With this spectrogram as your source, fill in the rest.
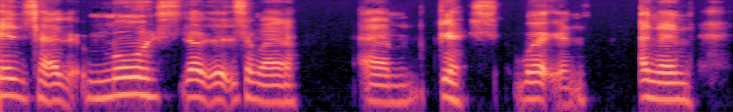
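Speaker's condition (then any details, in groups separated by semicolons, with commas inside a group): Cerebral palsy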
